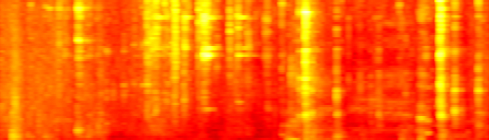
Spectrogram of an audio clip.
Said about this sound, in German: So, ich probiere jetzt mal die Schublade zu öffnen, ja? Ich hoffe, mein Dietrich-Set reicht aus.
